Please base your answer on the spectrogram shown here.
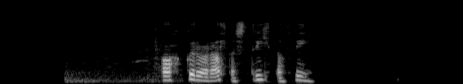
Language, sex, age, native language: Icelandic, female, 40-49, Icelandic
